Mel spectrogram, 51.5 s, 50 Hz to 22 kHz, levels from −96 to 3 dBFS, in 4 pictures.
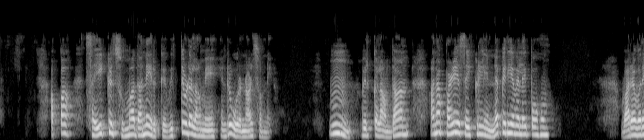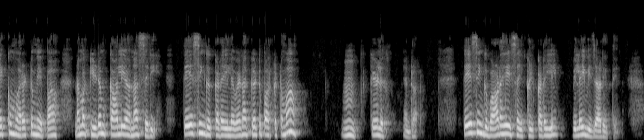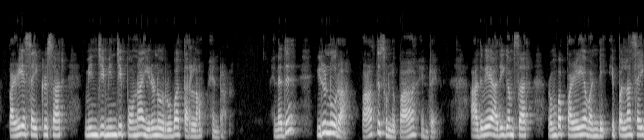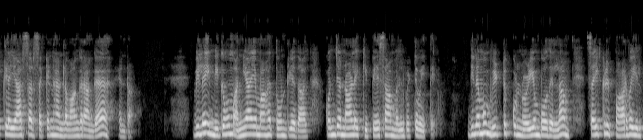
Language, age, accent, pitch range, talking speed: Tamil, 60-79, native, 185-225 Hz, 95 wpm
